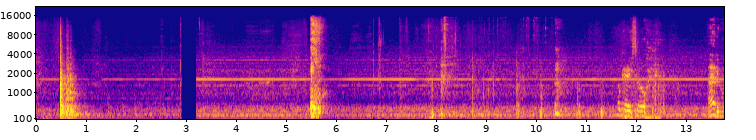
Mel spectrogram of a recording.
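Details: Two sharp, harsh coughs and lighter throat-clearing from an adult with a chronic cough due to respiratory issues, while welding with welding fumes and smoke, over steady room hum.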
